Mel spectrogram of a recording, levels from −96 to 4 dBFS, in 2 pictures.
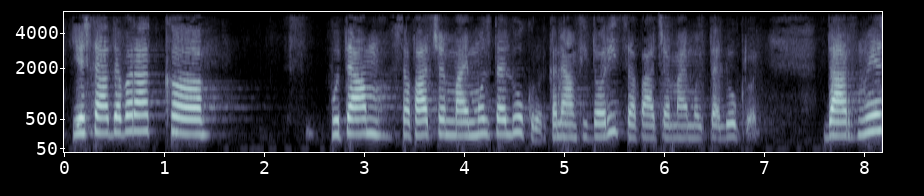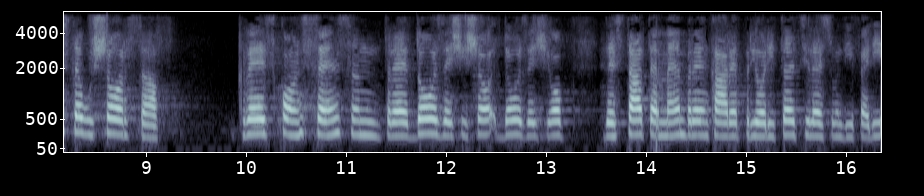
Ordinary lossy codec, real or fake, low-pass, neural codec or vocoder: AAC, 32 kbps; real; 5.4 kHz; none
